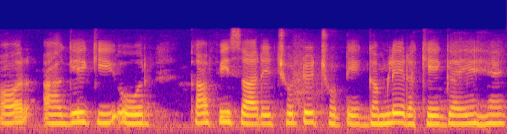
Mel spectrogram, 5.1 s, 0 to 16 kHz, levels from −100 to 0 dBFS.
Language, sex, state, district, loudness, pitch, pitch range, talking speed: Hindi, female, Bihar, Jamui, -13 LUFS, 210 Hz, 200-225 Hz, 130 wpm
